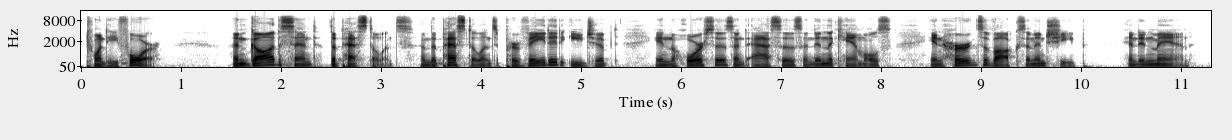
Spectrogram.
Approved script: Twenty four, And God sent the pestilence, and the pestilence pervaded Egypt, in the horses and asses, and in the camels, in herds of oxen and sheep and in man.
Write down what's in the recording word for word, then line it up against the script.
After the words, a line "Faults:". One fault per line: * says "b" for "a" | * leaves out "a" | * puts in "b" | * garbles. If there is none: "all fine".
Twenty four, And God sent the pestilence, and the pestilence pervaded Egypt, in the horses and asses, and in the camels, in herds of oxen and sheep and in man.
Faults:
all fine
